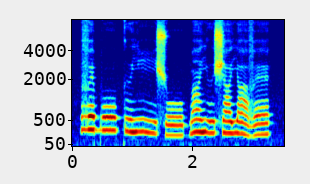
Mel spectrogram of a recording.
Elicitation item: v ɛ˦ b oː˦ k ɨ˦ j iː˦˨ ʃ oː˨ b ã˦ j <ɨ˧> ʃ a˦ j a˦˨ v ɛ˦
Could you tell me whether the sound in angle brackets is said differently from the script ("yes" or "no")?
no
